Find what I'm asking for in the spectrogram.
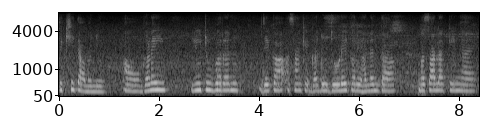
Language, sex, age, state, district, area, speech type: Sindhi, female, 45-60, Uttar Pradesh, Lucknow, rural, spontaneous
